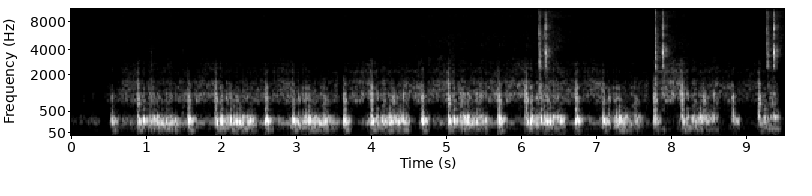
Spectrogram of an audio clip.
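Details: Simulated heart sounds from a stethoscope exam of a virtual patient's chest in a cardiology lab simulation, about 60 beats a minute, with a whooshing murmur filling the pause after each beat; diastolic murmur.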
